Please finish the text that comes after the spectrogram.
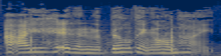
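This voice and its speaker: A woman's voice: on the high side, fairly even intonation, lightly acted. An actress playing an older grandmother who begs desperately for her grandson, in a radio drama. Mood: pleading. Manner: pleading, slow and tearful. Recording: radio drama with music beneath.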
